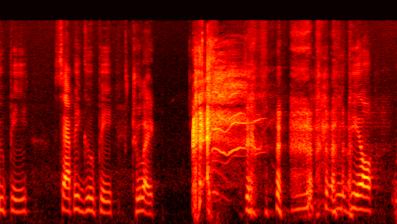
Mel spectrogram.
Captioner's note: laughs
